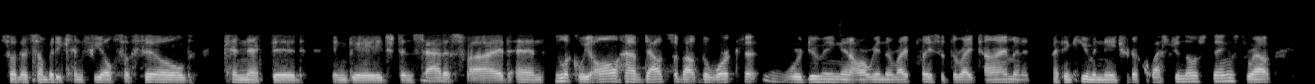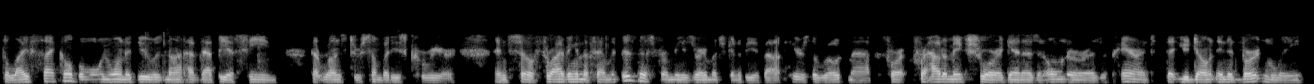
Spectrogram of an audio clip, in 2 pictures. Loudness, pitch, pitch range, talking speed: -21 LUFS, 115 Hz, 110-120 Hz, 235 wpm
